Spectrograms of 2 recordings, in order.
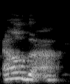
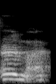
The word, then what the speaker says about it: Erla: It's spelled like Elda, but it's Erla.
